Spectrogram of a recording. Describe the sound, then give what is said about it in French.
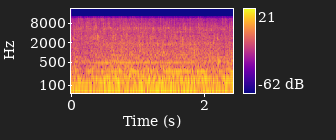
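A steady, dense hiss and patter of hot frying oil draining off flour-coated shrimp as the excess oil is removed, running continuously at an even, fairly loud level with no voices over it. “là, on enlève l'excédent d'huile et puis on va les égoutter comme n'importe quelle friture sur une petite plaque.”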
